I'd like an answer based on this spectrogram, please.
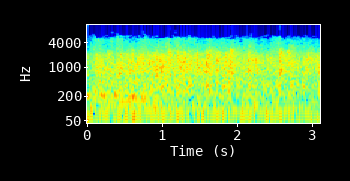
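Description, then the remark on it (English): A crowd applauds steadily, a dense, even wash of many hands clapping at a fairly loud level without pause for a few seconds, with no voices standing out, as directors of MSRI sponsoring mathematics institutes are welcomed. “Now you have to clap for everybody.”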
